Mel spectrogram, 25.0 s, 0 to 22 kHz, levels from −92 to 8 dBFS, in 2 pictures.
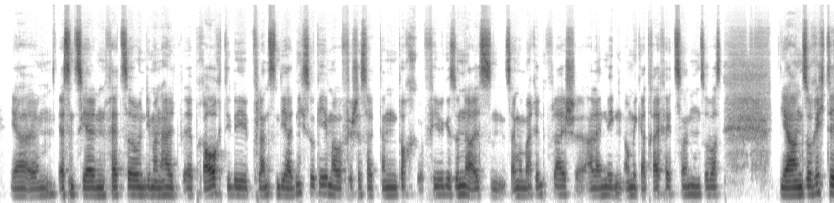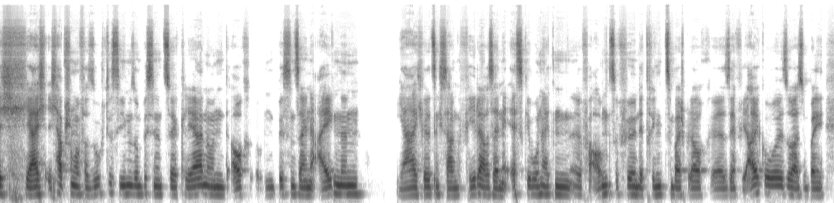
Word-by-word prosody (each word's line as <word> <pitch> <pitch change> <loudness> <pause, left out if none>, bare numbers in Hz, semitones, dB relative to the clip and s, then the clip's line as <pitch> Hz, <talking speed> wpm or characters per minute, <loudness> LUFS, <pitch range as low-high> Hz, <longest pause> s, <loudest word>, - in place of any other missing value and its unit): ja, 105 0 -2
ähm, 105 +5 -5
essenziellen 110 -1 +4
Fettsäuren, 110 0 +2
die 115 - -4
man 105 0 -1
halt, 110 -1 -2
äh, 110 - -4
braucht, - - +3
die 115 - -7
die 110 -2 -2
Pflanzen, 115 +2 0
dir 110 -1 0
halt 105 0 -1
nicht 135 +1 +1
so 125 - -2
geben, 130 -1 -1
aber 105 -1 0
Fisch - - -3
ist 115 0 +1
halt 110 -1 -5
dann 110 +1 -3
doch - - -6
viel 120 0 -6
gesünder 120 +1 +1
als, 105 0 +5
hm, 100 -1 -12
sagen 110 - -1
wir - - -4
mal, 105 0 -3
Rindfleisch, 120 0 -2
äh, - - -12
allein 105 +3 -3
wegen 110 -1 -5
Omega-3-Fettsäuren 115 +3 -1
und 120 0 -4
so 115 0 -4
was. 115 0 -2 0.9
Ja, 110 0 +6
und 110 0 +5
so 120 +1 +6
richtig 130 -1 +2
ja, 110 0 +8
ich 115 -1 +2
ich - - -2
habe 130 - +5
schon - - 0
mal 120 - 0
versucht, 120 +2 -7
es 140 -1 +1
ihm 125 0 +1
so 125 - -2
'n 120 - -3
bisschen 120 -2 0
zu 115 +1 +4
erklären 120 +3 +1
und 115 -2 -2
auch - - +1 0.2
'n 110 0 -10
bisschen 120 0 -2
seine 110 -1 0
eigenen 125 +2 +1 0.5
ja, 100 +3 -2
ich 110 -1 -4
will 115 - 0
jetzt 115 - +2
nicht 115 +1 -2
sagen, 105 0 -1
Fehler, 115 +3 0
aber 110 - -1
seine 105 -2 0
Essgewohnheiten, 120 -2 -1
äh, 115 - -6
vor - - -5
Augen 125 - -1
zu 125 -3 0
führen. 120 0 -1
Der 110 - -2
trinkt 115 0 -4
zum - - +4
Beispiel 105 -1 -2
auch, 105 0 -2
äh, 100 0 -4
sehr 105 0 -3
viel - - -6
Alkohol, 125 -1 +2
so. 115 -2 0
Also, 105 +1 0
bei 100 -1 -1
115 Hz, 215 wpm, -24 LUFS, 110-120 Hz, 0.9 s, ja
